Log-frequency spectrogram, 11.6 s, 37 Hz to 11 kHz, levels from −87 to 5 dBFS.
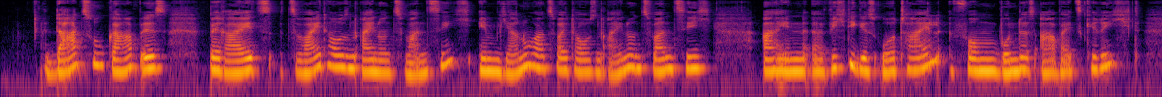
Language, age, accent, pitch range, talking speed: German, 40-59, German, 155-185 Hz, 70 wpm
